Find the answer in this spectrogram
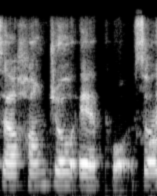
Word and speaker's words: Hangzhou: far that's called forgive me i'm going to mispronounce this the hangzhou airport did i say that right hangshu yeah it's a hangzhou airport so it's the second tier city in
